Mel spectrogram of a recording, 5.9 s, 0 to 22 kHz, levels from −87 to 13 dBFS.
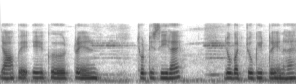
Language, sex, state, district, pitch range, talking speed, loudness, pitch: Hindi, female, Uttar Pradesh, Hamirpur, 135-215 Hz, 120 wpm, -14 LUFS, 205 Hz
